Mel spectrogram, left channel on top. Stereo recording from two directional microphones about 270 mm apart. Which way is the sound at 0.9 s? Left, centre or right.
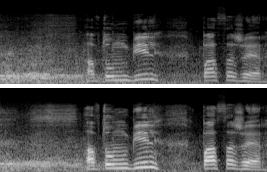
Right.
